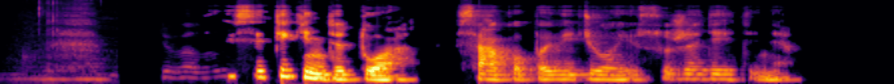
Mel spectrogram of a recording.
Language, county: Lithuanian, Vilnius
